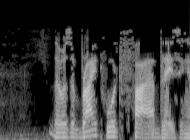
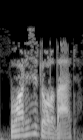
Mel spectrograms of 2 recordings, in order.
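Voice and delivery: put-on higher and louder, a spoiled young man's whine; petulant cry; 6 semitones higher, 6 dB louder than usual. A narrator's reading. Young man snapping at his friend, petulant and loud. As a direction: cry out like a sulky youth. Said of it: "cried Dorian, in his petulant way".

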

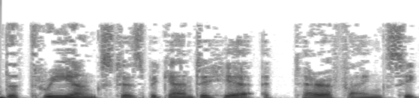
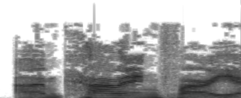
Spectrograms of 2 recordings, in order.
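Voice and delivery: high, loud, drawn-out taunt; menacing cry; 9 semitones higher, 7 dB louder, slower than usual. A narrator's reading. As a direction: call out over the cabinets to the fleeing children. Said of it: "Esme cried, her voice coming over".

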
